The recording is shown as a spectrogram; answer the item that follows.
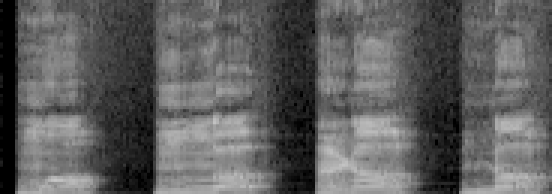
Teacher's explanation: म, ng, ण, न, सब में नाक काम आ रहा है, तो नासिका भी है।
